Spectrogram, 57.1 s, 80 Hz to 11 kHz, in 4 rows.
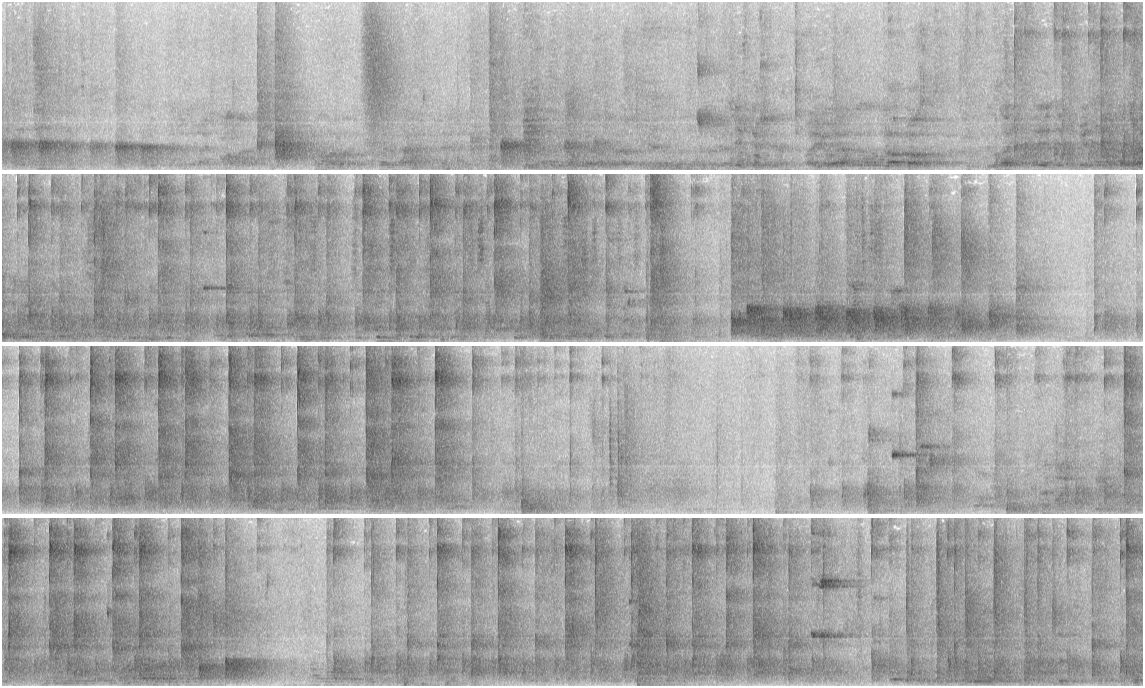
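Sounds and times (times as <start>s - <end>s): table tennis ball clicking: 46.8s - 52.9s.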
